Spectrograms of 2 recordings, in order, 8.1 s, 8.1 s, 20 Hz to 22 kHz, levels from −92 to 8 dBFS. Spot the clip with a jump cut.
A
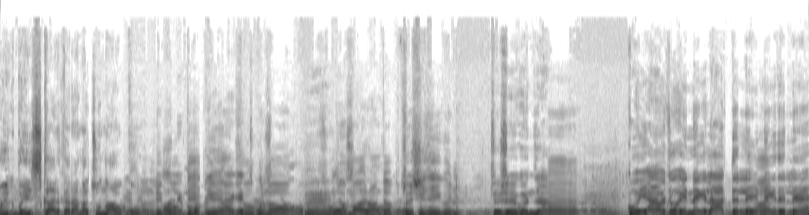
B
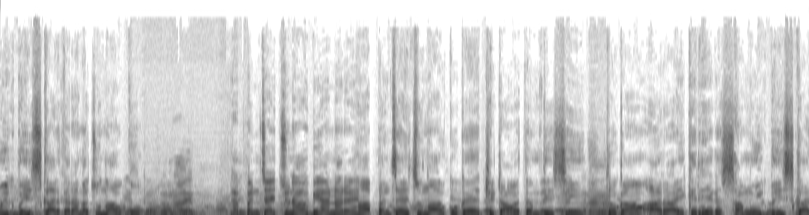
A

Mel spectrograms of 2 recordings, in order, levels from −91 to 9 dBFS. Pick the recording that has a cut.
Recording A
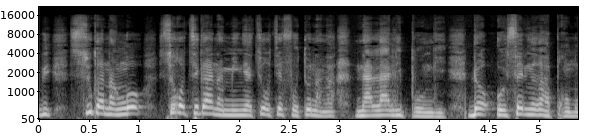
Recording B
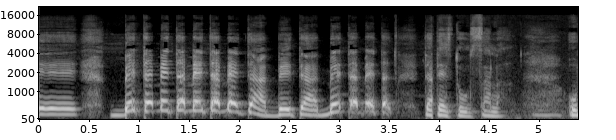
B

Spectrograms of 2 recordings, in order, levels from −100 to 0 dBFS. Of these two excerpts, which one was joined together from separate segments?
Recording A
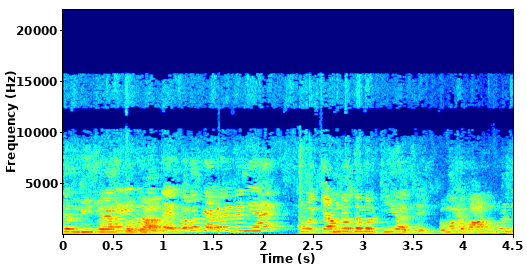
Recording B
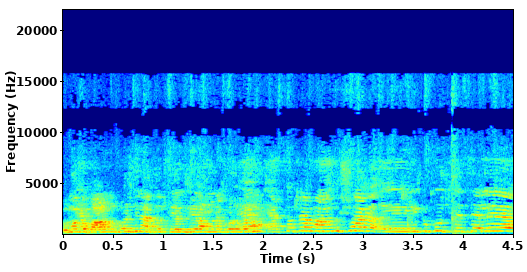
A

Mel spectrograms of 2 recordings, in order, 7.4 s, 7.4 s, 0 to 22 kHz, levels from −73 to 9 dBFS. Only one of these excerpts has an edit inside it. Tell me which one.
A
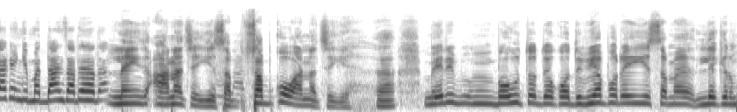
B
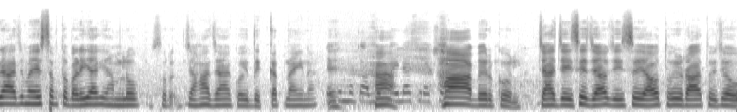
B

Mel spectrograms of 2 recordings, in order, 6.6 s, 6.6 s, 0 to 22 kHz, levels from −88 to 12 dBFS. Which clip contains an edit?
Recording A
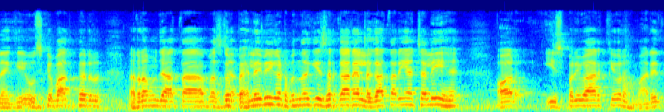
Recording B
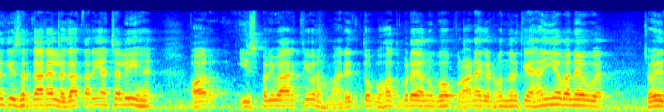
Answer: A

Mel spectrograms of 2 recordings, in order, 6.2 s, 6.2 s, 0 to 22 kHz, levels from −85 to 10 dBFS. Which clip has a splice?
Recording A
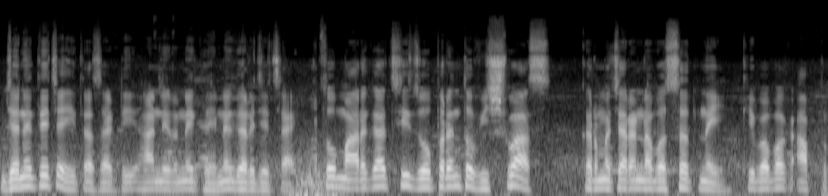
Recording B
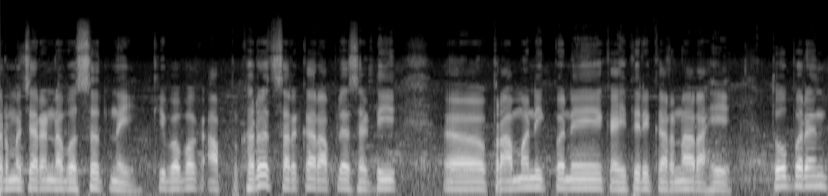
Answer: A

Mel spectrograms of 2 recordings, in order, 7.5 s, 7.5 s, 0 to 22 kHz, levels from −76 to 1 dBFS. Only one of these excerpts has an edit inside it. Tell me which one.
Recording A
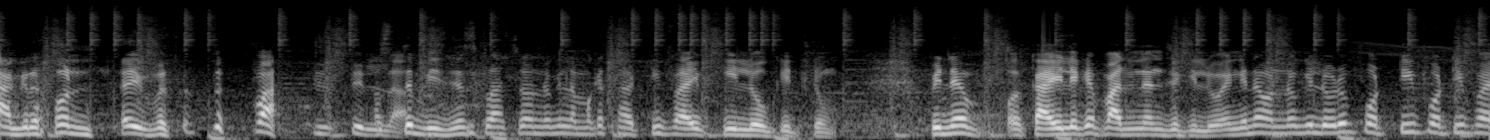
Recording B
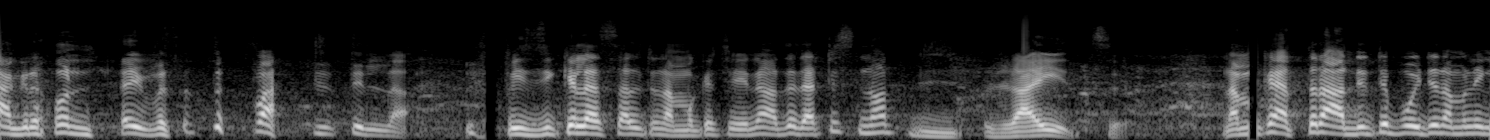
A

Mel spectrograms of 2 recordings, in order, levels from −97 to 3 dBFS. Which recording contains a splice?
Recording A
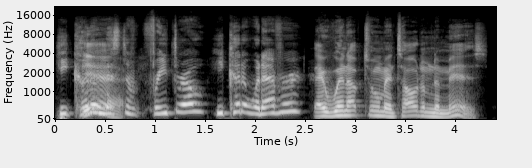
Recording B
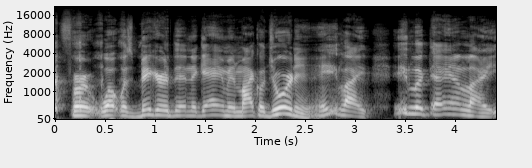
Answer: A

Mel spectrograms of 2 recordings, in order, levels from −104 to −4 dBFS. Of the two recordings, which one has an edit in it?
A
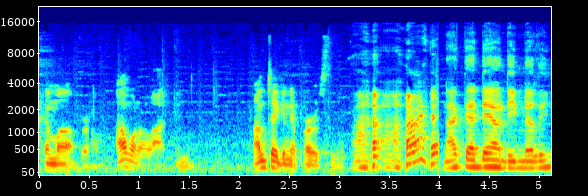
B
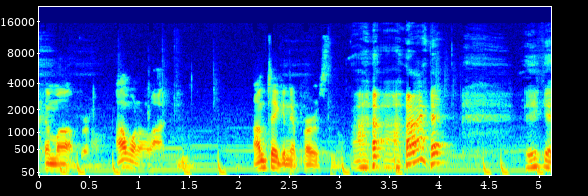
A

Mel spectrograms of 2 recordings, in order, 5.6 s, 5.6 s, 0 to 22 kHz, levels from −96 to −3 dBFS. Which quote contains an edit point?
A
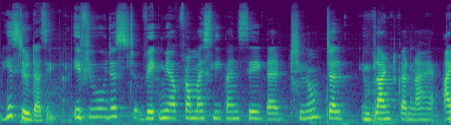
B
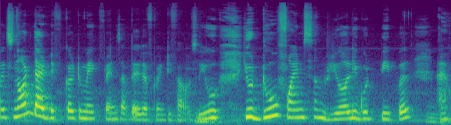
A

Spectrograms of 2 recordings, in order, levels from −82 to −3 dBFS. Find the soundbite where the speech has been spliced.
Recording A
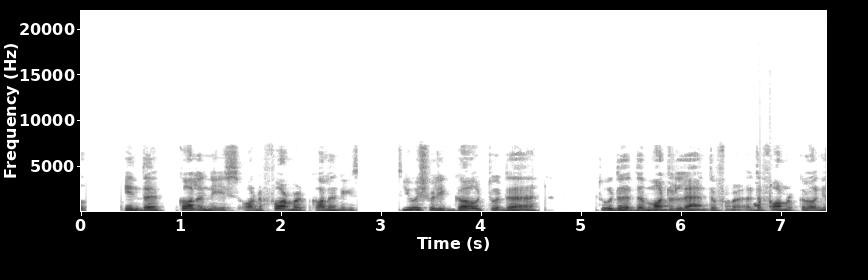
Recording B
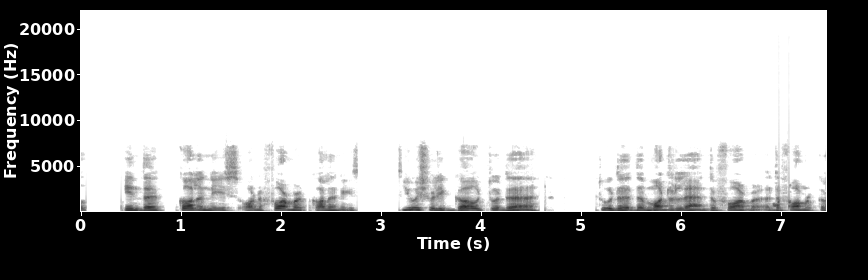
A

